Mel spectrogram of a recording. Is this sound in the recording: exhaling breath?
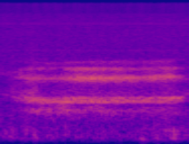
yes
